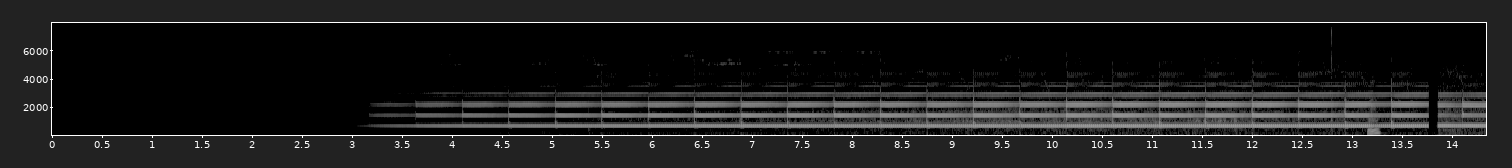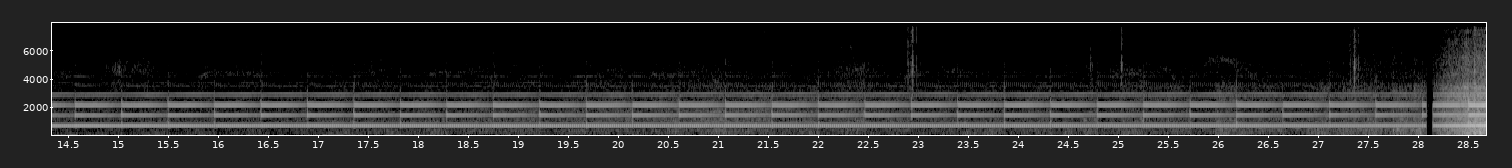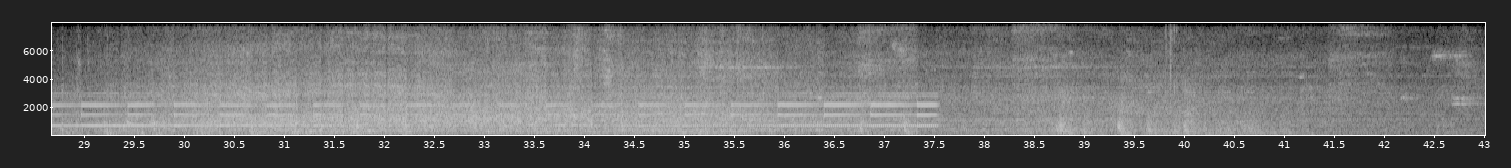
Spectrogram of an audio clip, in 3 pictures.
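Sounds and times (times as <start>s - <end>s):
level crossing warning bell: 3.2s - 37.6s
train passing on rails: 3.6s - 43.0s
train wheels clicking on rails: 28.4s - 42.8s.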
